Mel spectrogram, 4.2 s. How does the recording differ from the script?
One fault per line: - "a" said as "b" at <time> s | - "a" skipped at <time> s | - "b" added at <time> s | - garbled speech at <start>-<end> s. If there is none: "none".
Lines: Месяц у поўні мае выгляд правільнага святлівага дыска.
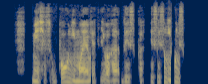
- "выгляд правільнага" skipped at 1.7 s
- garbled speech at 3.0-3.7 s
